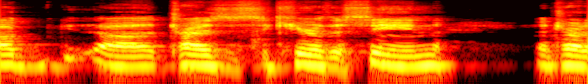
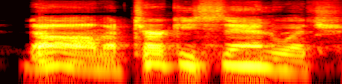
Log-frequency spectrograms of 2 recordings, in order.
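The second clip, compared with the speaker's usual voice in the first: mocking, sarcastic, smart-aleck tone. Voicing a character leaning over to answer: sarcastic. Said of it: "sarcastically and says".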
